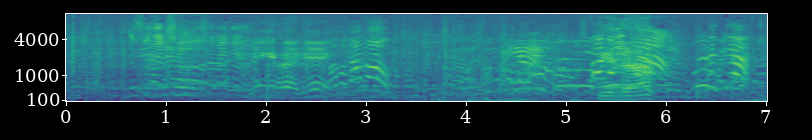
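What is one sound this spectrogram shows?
Children shout loudly across an open field.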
